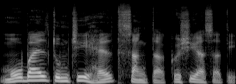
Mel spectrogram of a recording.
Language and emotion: Goan Konkani, neutral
